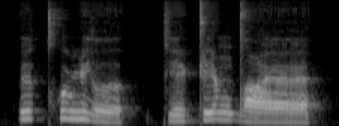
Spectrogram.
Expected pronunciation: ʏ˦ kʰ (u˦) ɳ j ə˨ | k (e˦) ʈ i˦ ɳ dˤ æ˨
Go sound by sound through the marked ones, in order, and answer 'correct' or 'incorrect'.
correct, incorrect: e˨

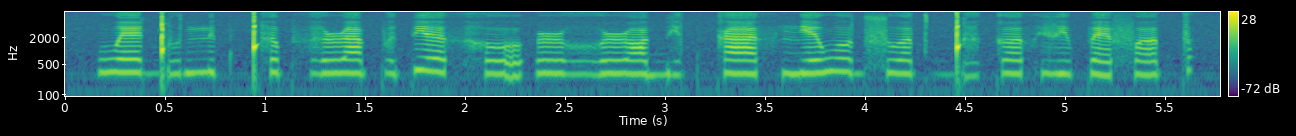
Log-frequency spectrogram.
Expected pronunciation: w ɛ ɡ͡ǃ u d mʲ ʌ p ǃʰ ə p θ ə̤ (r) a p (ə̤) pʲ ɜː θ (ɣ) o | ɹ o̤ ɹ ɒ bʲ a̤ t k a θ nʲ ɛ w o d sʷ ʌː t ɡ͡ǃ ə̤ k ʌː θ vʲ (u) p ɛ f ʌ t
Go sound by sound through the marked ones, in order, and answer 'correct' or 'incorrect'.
incorrect: ɹ, correct, incorrect: h, correct

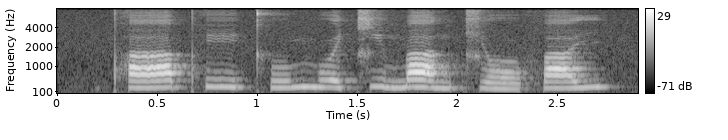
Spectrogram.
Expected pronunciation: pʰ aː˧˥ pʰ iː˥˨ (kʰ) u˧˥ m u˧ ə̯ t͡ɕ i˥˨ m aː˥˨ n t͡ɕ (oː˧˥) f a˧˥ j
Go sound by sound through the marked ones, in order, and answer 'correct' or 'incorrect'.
correct, incorrect: oː˧˩

